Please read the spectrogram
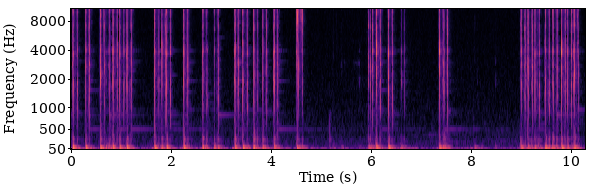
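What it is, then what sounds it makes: Plastic mechanical keyboard switch tester. Fingertips press the clear plastic keycaps on a small, hollow plastic switch tester fitted with Cherry MX mechanical keyboard switches. Bursts of rapid, sharp clacks come in quick runs separated by short pauses. Each click is bright and crisp, with a short low thump beneath it, and dies away almost instantly.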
